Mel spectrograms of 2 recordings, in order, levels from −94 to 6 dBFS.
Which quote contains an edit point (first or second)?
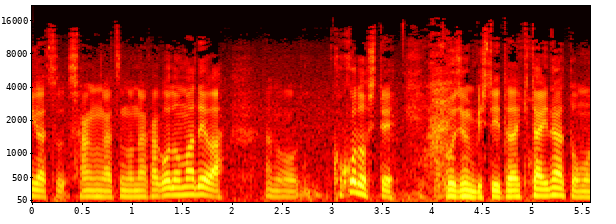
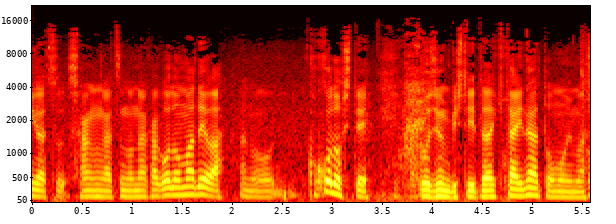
second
